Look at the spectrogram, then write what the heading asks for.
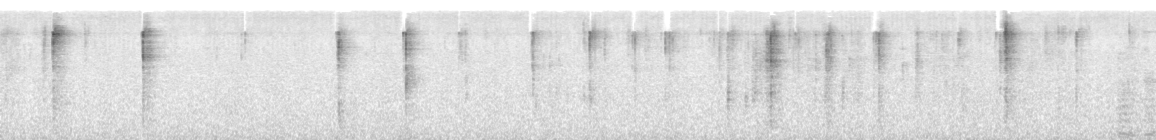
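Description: Close-miked eating of snow crab meat: short, wet mouth clicks and smacks at irregular intervals, roughly one a second.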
